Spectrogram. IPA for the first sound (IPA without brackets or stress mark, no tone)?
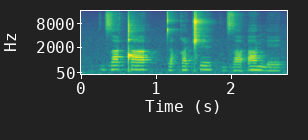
d͡z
